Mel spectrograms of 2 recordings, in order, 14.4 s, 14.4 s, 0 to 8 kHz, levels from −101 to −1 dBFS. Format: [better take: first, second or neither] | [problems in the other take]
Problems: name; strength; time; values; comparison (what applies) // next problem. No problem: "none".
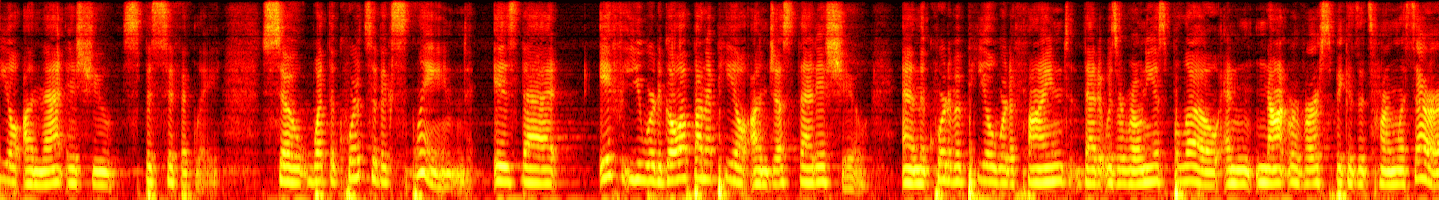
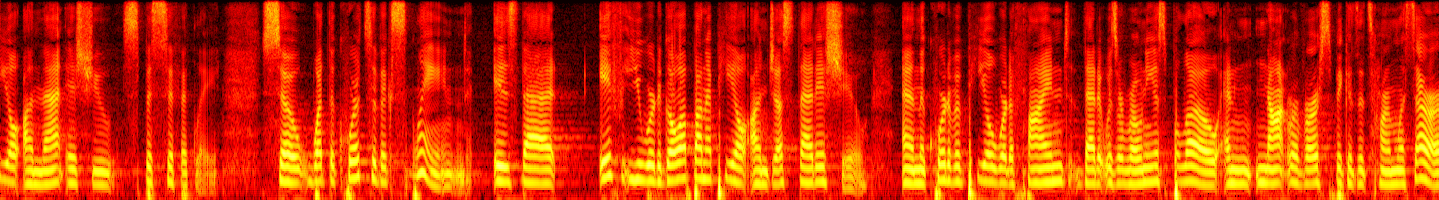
second | room echo; dies away in 0.2 s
